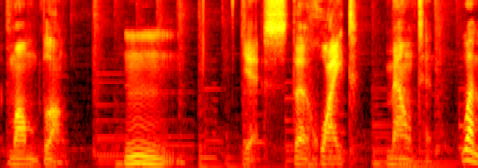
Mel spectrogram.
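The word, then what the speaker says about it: Mont Blanc: in the alpes and that Peak is called Mom Blanc yes the white mountain m o n t b l a n c but we pronounce it mon Blanc why doesn't the C have to pronounce it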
